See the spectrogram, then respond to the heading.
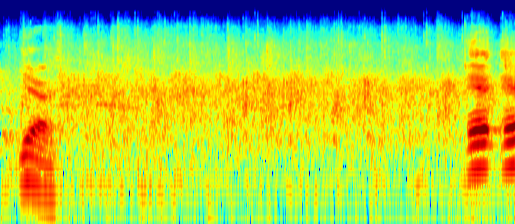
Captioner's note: audience clapping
